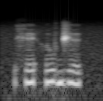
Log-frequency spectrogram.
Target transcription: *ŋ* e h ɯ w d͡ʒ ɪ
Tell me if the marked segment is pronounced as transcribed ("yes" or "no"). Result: no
